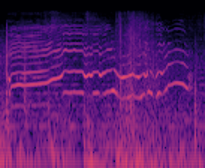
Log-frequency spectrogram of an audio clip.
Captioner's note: screams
